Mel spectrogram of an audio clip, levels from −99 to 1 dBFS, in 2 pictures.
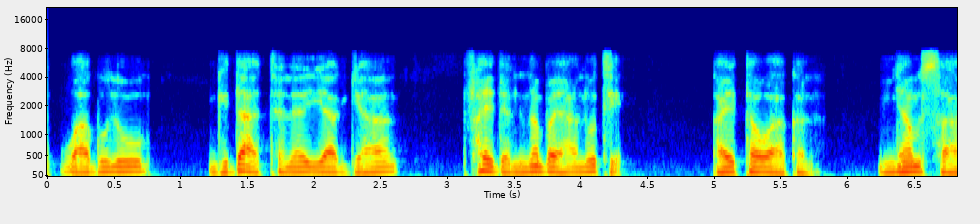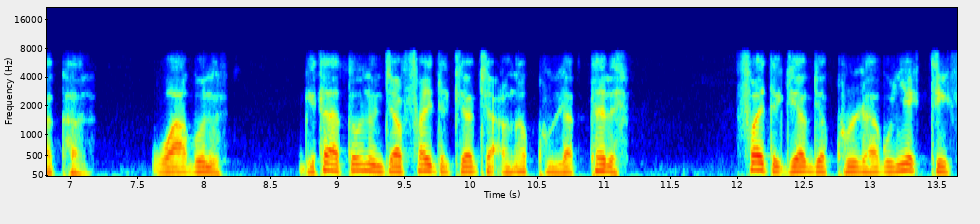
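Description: The real background drops out and a smooth, steady hiss switches in during pauses at 0.95–1.21 s, 2.81–3.11 s, 4.51–4.99 s, 5.99–6.23 s, 7.37–7.61 s, 8.37–8.71 s and 11.37–11.99 s. This is AMR comfort noise. The phone judged each gap silent and stopped sending speech frames for 240 to 620 ms, so the receiver filled the gap with synthetic noise built from a rough sketch of the background's level and spectrum. The wideband speech around these gaps is clear.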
